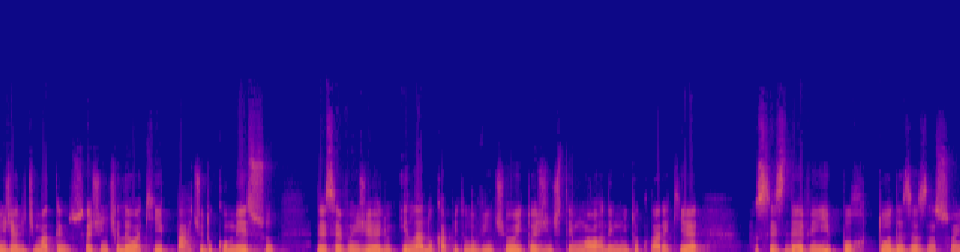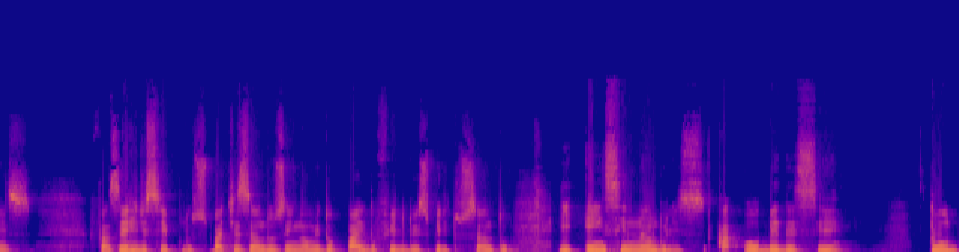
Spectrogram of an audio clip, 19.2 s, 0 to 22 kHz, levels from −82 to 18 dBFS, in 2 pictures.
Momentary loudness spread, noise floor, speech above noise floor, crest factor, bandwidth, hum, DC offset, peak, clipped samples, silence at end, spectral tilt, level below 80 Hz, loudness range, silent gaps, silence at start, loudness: 8 LU; -60 dBFS; 38 dB; 16 dB; 13.5 kHz; none; under 0.1%; -8 dBFS; under 0.1%; 0 s; -6 dB/octave; -72 dBFS; 2 LU; none; 0 s; -23 LUFS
